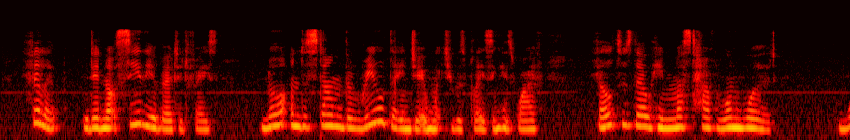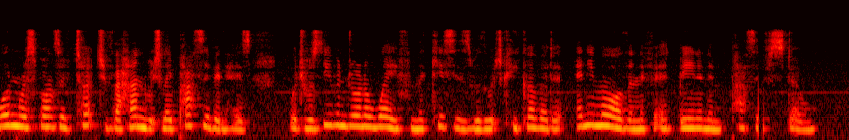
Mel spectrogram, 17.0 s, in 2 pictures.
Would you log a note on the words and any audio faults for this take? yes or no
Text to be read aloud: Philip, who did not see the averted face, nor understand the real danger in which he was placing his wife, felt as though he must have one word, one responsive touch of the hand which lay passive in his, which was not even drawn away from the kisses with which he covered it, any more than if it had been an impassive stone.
yes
